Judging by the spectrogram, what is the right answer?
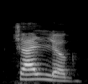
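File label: "чалльӧг", Komi, female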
